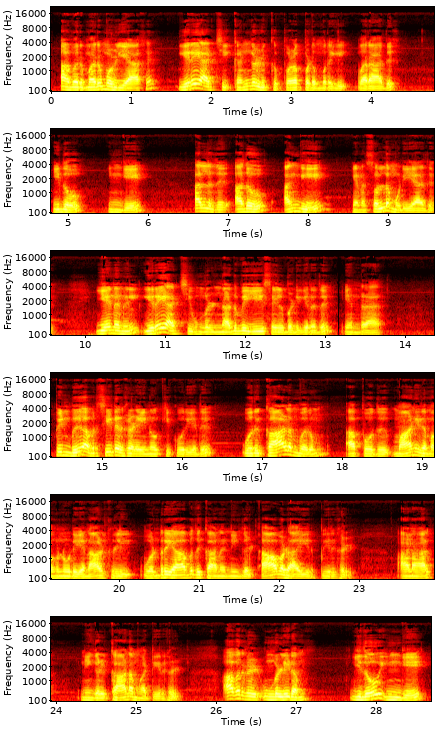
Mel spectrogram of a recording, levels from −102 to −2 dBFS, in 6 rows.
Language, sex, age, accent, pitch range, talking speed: Tamil, male, 20-39, native, 95-120 Hz, 95 wpm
